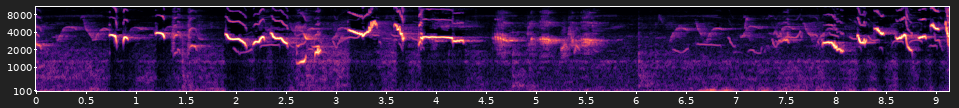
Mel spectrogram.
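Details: Oriental magpie-robin, emotional after a single provocation, singing its repertoire: fast sequences of sharp rising and falling whistles and chirps, pausing briefly before another busy burst.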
